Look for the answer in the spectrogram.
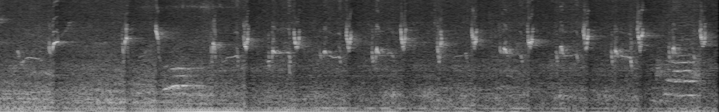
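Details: Chatty long-tailed shrike song packed with filler phrases, meant for training pet shrikes: a stream of varied short whistles, slurred upslurs and chips, roughly two per second, over a constant low hum.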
